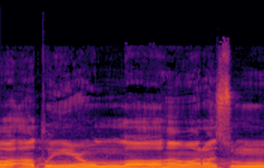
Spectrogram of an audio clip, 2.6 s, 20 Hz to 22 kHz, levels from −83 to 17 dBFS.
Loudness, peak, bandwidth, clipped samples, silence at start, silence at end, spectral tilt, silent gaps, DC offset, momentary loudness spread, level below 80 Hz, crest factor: -12 LUFS; 0 dBFS; 17 kHz; under 0.1%; 0 s; 0 s; -6 dB/octave; none; under 0.1%; 3 LU; -56 dBFS; 12 dB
